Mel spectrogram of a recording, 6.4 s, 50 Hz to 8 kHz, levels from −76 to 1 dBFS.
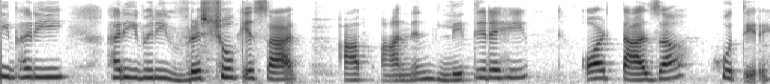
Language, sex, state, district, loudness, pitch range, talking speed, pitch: Hindi, female, Bihar, West Champaran, -17 LUFS, 230-290 Hz, 140 wpm, 270 Hz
